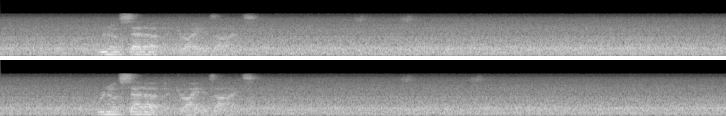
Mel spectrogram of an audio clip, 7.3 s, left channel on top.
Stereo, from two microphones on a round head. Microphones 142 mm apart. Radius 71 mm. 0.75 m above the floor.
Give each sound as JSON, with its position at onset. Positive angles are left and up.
{"t": 1.0, "sound": "a man speaking", "side_deg": -60, "distance_m": 1.4}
